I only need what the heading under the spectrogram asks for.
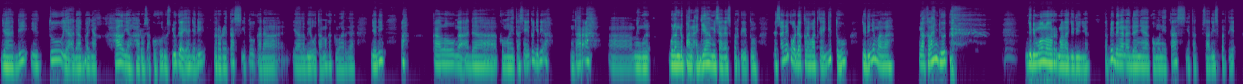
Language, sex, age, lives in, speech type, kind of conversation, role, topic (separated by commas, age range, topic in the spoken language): Indonesian, male, 45-49, Indonesia, conversation, podcast, guest, Apa peran teman atau komunitas dalam membantu kita mempertahankan rutinitas?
